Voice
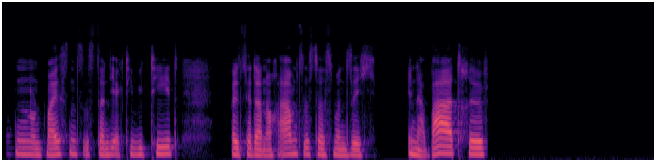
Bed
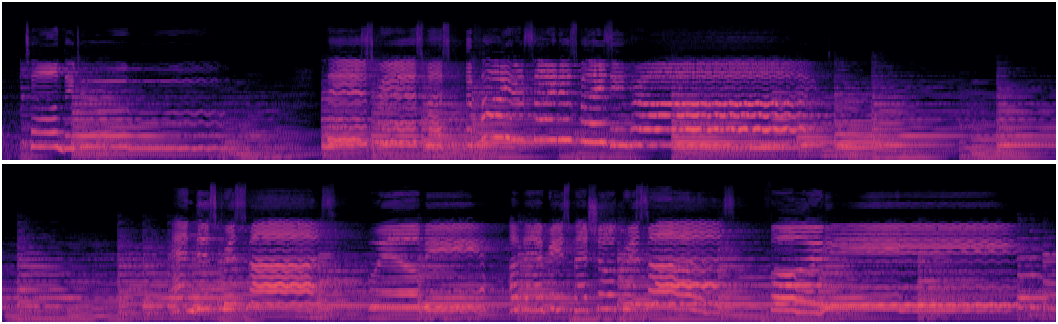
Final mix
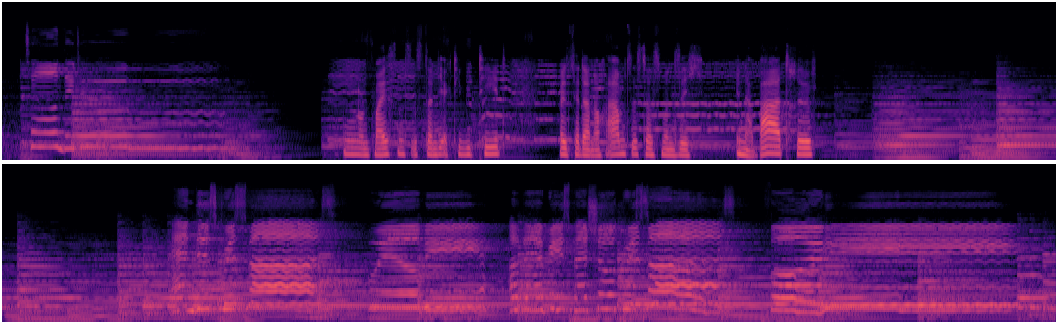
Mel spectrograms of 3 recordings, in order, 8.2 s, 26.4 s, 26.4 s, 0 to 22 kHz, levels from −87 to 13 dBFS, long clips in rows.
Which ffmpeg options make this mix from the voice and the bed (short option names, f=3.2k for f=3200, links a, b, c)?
-filter_complex "[0:a]adelay=4100,volume=1dB[a];[1:a]volume=16.5dB,afade=t=out:st=2.88:d=0.69:silence=0.149624,afade=t=in:st=10.88:d=0.4:silence=0.105925[b];[a][b]amix=inputs=2:normalize=0"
